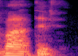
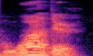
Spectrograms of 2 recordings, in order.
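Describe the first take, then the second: First: The word starts with a V sound. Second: The word starts with a W sound. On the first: The speaker calls it wrong. "você fala Vater" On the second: The speaker calls it right. "Em inglês não, wa, water"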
